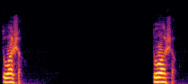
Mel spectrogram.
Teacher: The word 少, few, loses its tone and combination.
